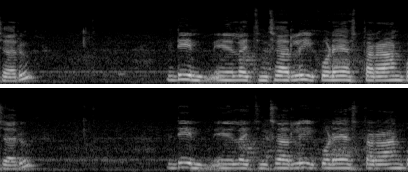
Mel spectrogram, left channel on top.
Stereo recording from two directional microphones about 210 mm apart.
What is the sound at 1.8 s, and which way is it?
Speech, 30° left (ahead or behind).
